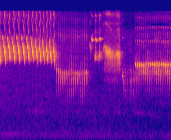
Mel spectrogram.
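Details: Canary song used for training canaries: a fast pulsed trill of bright notes, then a lower buzzy roll, short high chips and a steady rattling trill, all high-pitched and loud.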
